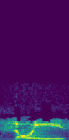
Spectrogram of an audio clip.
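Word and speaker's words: Zoe (ζωή): And the both Greek words as the life of God or eternal life is pronounced Zoe, Zoe, Zoe life.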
